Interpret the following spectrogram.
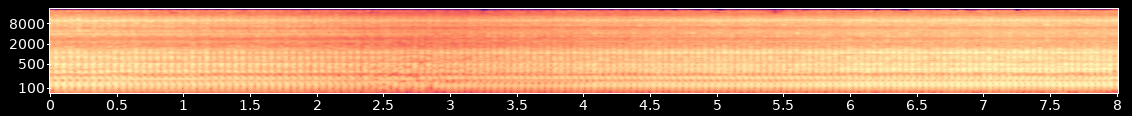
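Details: Motor-cultivator that knocked and stalled in autumn after hard use and started poorly, after valves checked (intake upper 0.20, exhaust lower 0.15 clearance); gearbox turning; single cylinder puts along evenly, dipping slightly then picking up, no tapping; normal running.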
